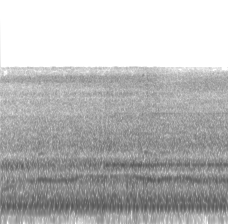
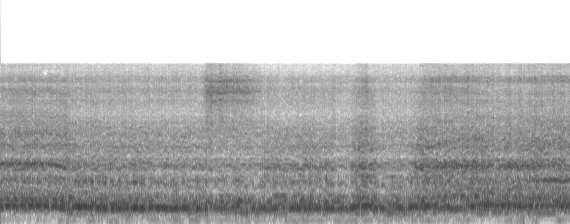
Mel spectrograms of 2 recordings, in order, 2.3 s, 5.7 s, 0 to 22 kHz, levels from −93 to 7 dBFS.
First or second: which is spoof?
second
